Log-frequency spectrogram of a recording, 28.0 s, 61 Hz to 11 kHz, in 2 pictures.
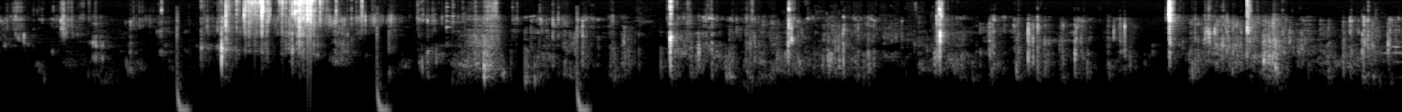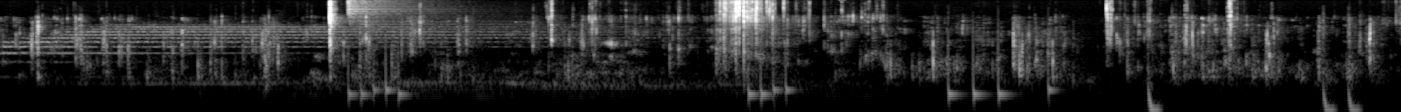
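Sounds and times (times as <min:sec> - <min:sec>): close-miked chewing and crunching: 0:00.0 - 0:13.8, 0:20.0 - 0:23.5, 0:24.2 - 0:28.0.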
